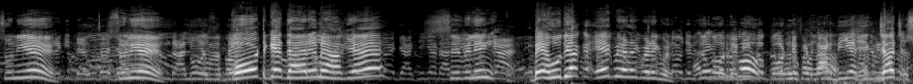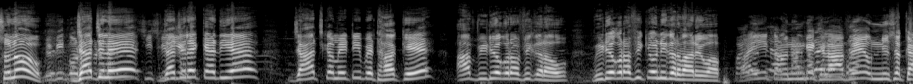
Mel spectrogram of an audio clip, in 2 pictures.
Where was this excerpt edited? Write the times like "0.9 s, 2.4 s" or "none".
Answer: none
